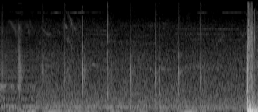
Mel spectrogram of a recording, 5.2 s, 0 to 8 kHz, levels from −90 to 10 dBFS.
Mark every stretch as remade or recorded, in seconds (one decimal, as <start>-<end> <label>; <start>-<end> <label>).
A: 0.0-0.7 remade; 0.7-5.2 recorded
